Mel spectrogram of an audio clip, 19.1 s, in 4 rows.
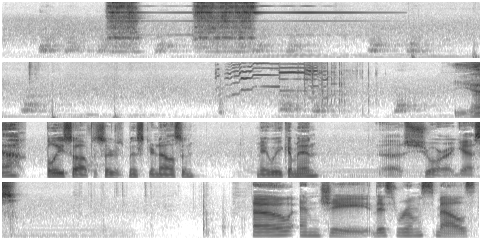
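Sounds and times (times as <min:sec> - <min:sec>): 
doorbell ringing: 0:01.0 - 0:04.3
speech: 0:09.4 - 0:14.6, 0:16.9 - 0:19.0.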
